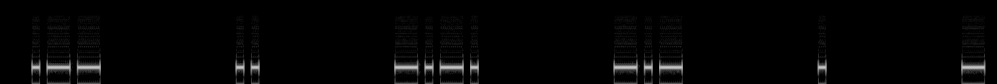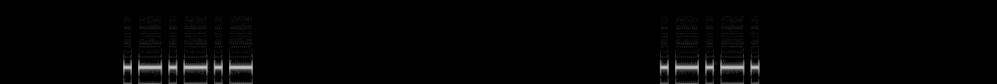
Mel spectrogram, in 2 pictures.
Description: Morse code, heard as a keyed tone, about 16 wpm, spaced as for 5 wpm, 800 Hz. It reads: WICKET. <AR>
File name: Misc / Misc-mp3s / Word Pairs @5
